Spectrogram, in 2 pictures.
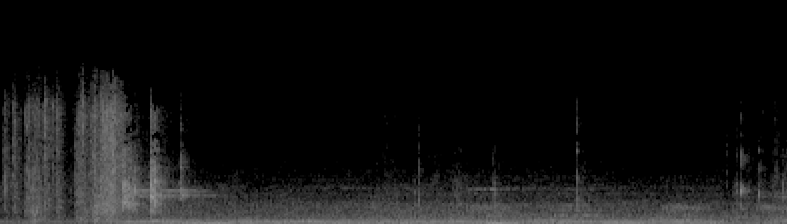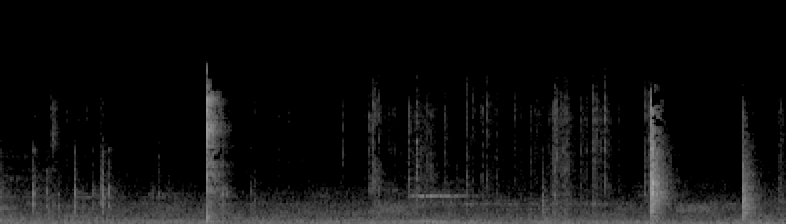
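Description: Small plastic pieces click against each other and a hard surface.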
